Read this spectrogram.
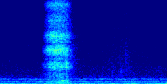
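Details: Male: a single short, sharp sniff of air drawn in through the nose against faint background room noise during a livestream; sniffle.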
